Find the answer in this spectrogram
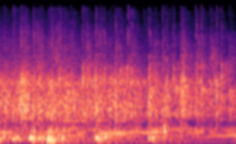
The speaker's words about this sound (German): Gebt denen nochmal einen riesen Applaus. Ihr dürft Platz nehmen.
